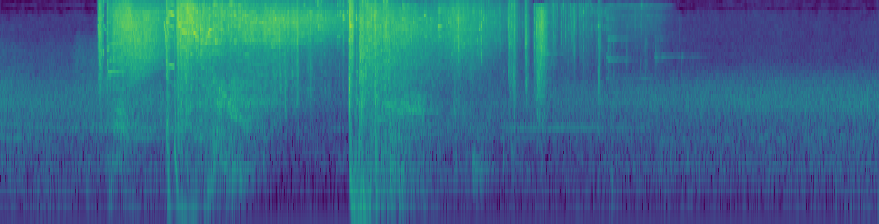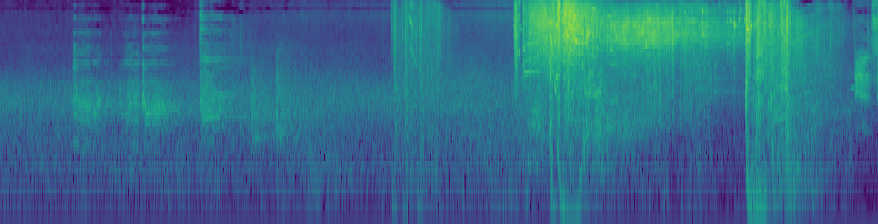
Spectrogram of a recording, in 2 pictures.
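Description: Gunshots ring out in short, loud bursts.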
